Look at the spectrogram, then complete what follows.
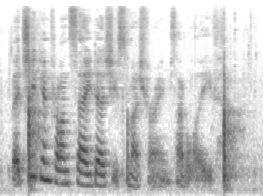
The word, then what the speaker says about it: Francese: You know, there's some variations, but it's pronounced Francese, I think, if it's Italian, if it's the Italian pronunciation.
